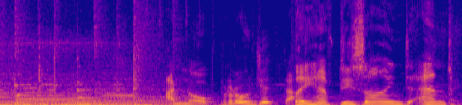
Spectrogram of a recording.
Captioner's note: speaking in a foreign language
